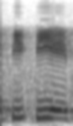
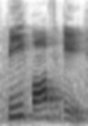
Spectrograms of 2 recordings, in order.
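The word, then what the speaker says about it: P(A): ऐसे तो बच्चे उसे PA, PB, PC ऐसे पढ़ते हैं, तो ऐसे भी आप पढ़ सकते हैं, कोई दिक्कत नहीं, लेकिन उसका सही उच्चारण है P ऑफ A, यानी घटना A की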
